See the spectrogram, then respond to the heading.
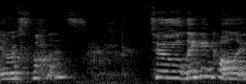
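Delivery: pushed through a dry throat, clearing it. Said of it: "my throat's a little dry".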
